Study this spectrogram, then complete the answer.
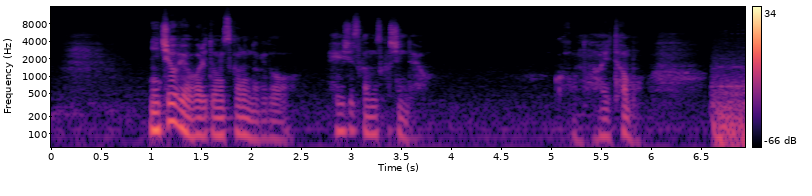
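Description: A young man speaks quietly and tensely.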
